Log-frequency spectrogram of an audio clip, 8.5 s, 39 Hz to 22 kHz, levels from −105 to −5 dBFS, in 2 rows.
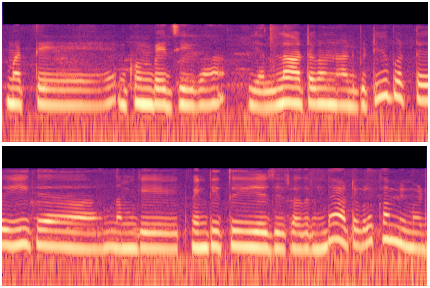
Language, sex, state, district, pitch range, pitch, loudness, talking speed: Kannada, female, Karnataka, Raichur, 210-240 Hz, 220 Hz, -14 LUFS, 100 wpm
